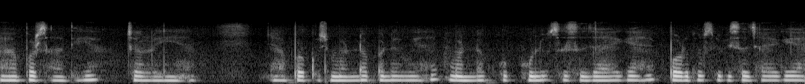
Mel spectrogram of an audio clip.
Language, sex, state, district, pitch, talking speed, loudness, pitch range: Hindi, female, Uttar Pradesh, Jyotiba Phule Nagar, 190 Hz, 195 wpm, -19 LUFS, 185-195 Hz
